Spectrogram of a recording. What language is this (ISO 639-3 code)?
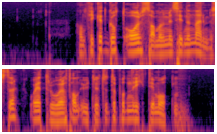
nor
